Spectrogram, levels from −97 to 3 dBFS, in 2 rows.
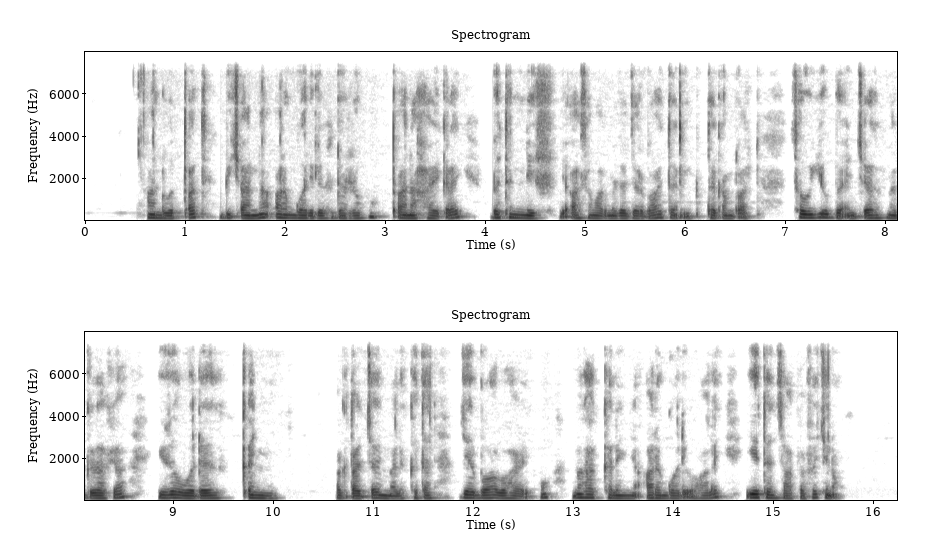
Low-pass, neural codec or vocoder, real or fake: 7.2 kHz; none; real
